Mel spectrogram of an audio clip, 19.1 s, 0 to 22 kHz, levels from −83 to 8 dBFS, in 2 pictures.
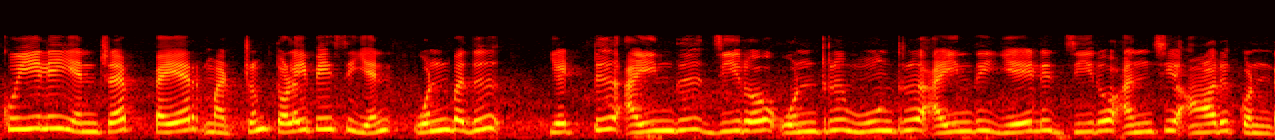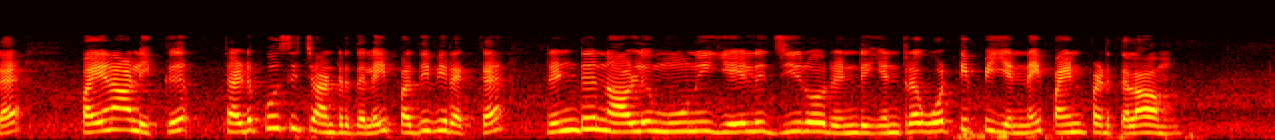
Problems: none marked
